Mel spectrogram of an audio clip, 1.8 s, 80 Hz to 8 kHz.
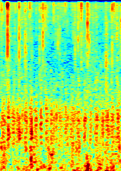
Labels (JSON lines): {"label": "biophony, rattle", "recorder": "SoundTrap 500"}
